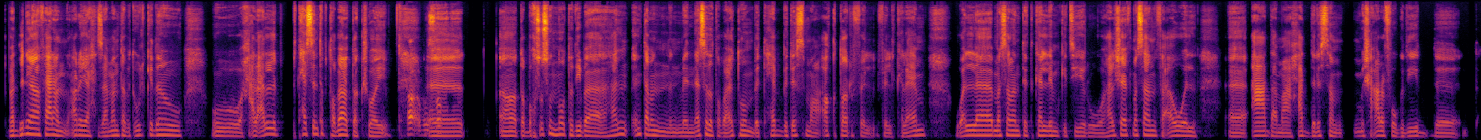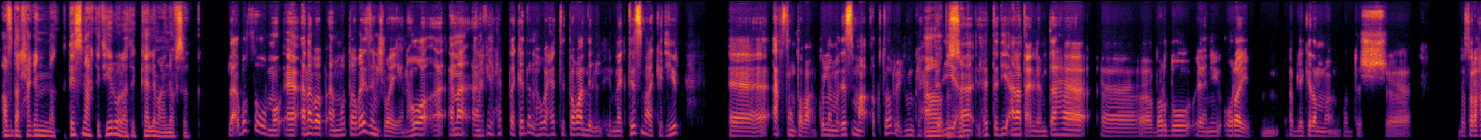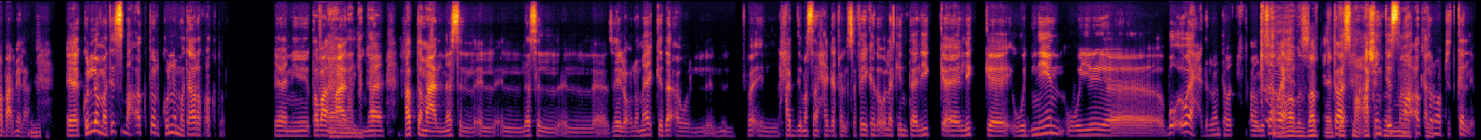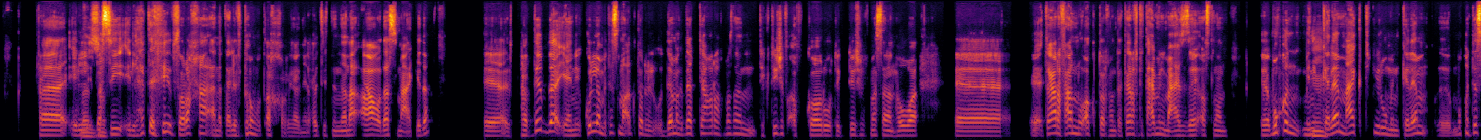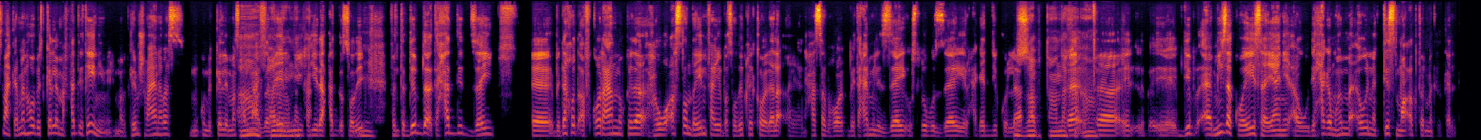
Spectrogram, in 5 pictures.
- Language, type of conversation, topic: Arabic, podcast, إيه الأسئلة اللي ممكن تسألها عشان تعمل تواصل حقيقي؟
- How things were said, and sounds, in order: tapping; laugh; laughing while speaking: "الحتة دي"; other noise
